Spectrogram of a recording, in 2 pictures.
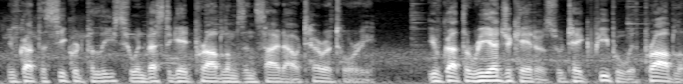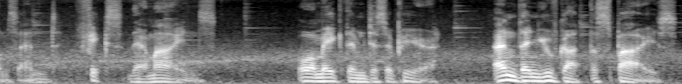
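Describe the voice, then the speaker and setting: A man's voice: low voice, normal speed, pushed and bright, slight background noise. A man playing a huge horned mercenary captain in a video game, blunt, shrewd and easygoing, speaking colloquially. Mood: casual, explanatory. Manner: laid-back, blunt, colloquial.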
